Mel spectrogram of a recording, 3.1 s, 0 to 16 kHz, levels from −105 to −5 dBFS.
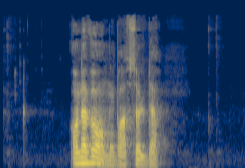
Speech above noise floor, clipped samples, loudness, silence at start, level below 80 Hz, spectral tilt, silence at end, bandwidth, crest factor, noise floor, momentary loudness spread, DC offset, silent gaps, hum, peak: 60 dB; under 0.1%; -22 LUFS; 0.9 s; -52 dBFS; -7 dB/octave; 1.1 s; 11.5 kHz; 22 dB; -80 dBFS; 12 LU; under 0.1%; none; none; -2 dBFS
